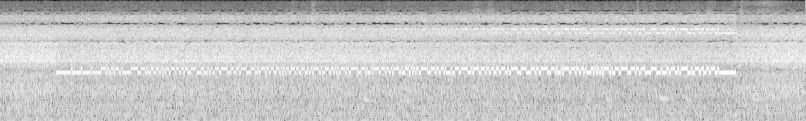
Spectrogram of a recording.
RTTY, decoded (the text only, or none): THIS LOCATION IS NEAR THE EAST GATE INTO THE GREAT MOUNTAIN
